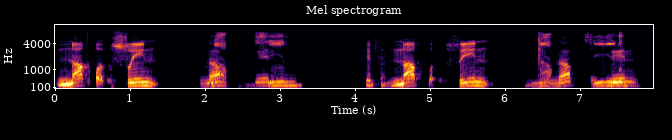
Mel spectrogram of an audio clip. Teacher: یہ قاف بھی موٹا اور صاد بھی موٹا اور اونچا، بہت موٹا اور اونچا.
